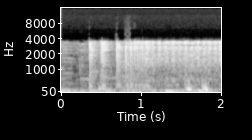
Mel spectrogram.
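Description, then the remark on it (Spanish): A short run of coins dropping and clinking, several quick metallic hits in a loose cluster, fairly loud, with no voices. “tenemos dos monedas más.”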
